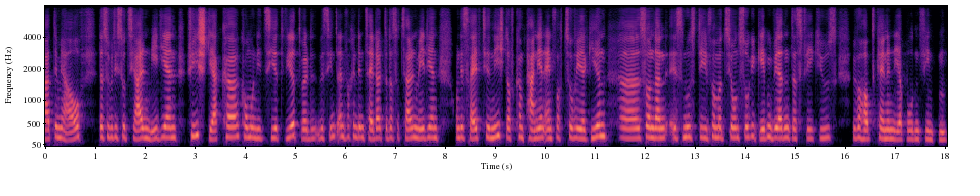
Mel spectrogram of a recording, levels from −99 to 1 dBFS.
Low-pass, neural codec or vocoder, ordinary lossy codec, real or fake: none; codec, 16 kHz, about 1 kbps, DyCAST, with the encoder's durations; none; fake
